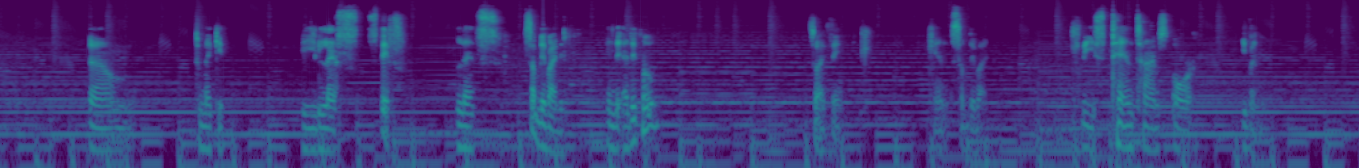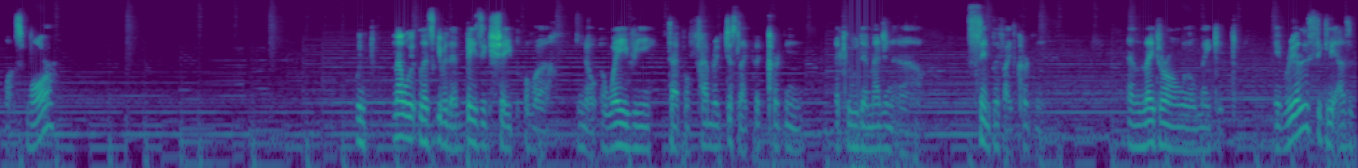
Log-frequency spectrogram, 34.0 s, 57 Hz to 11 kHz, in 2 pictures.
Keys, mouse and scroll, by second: 6.3 Tab, 7.1 w, 15.7 t, 16.5 t, 18.4 shift+w, 19.0 w, 19.4 w, 20.5 Tab, 20.7 Tab, 30.9-32.7 middle drag.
